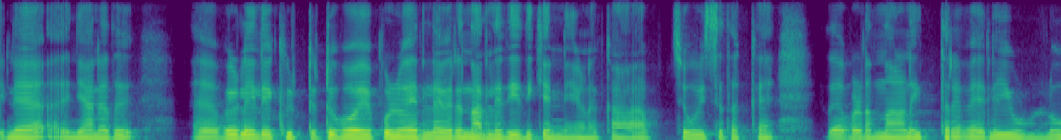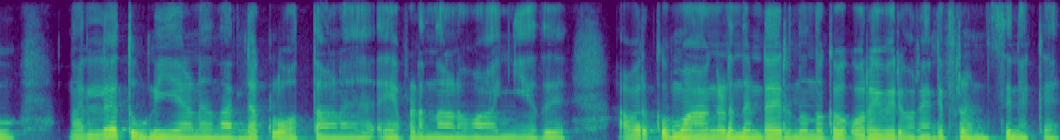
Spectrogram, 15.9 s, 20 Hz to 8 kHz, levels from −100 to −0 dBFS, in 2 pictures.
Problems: none marked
